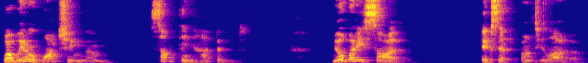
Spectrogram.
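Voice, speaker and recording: A man reading a children's picture book aloud as a drag storytime reader, with theatrical, emphatic phrasing and dramatic pauses. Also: fairly high pitch, very animated. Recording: echoey room.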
